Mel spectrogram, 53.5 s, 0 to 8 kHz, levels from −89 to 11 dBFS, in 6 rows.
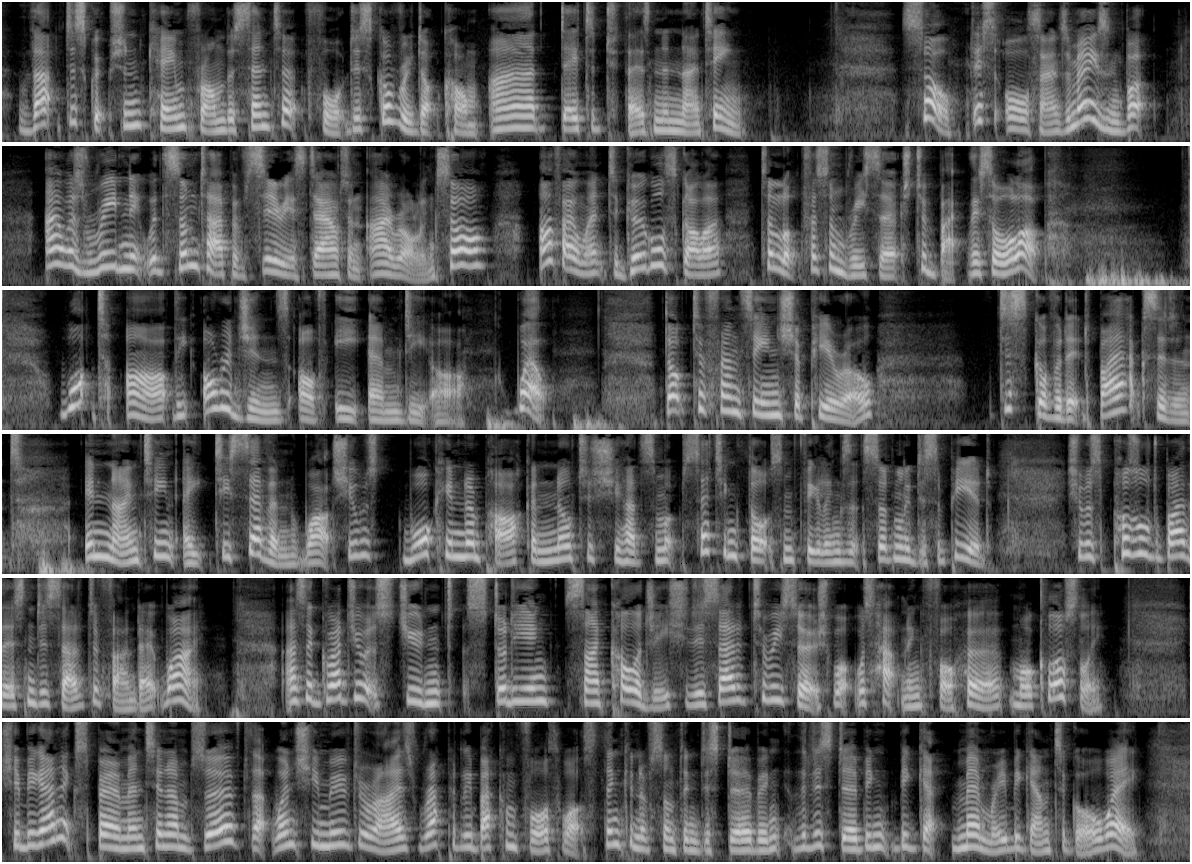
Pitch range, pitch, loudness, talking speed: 185-265 Hz, 225 Hz, -18 LUFS, 155 wpm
